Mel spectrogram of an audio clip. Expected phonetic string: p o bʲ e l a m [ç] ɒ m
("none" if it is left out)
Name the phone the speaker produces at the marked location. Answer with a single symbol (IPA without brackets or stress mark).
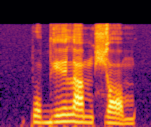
ç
